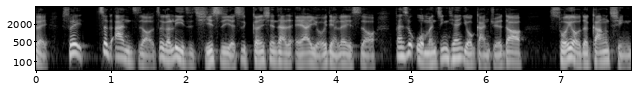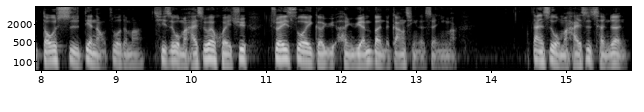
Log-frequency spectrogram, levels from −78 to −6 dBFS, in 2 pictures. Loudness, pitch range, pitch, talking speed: -29 LUFS, 95-135 Hz, 110 Hz, 305 characters per minute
